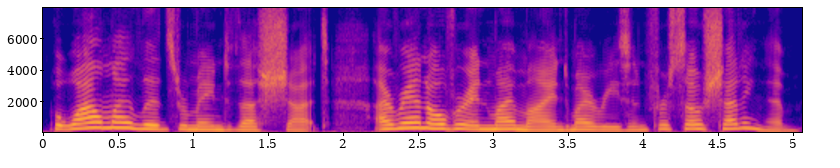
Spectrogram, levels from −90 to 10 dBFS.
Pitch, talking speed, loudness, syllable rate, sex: 240 Hz, 225 wpm, -15 LUFS, 5.4 syllables/s, female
